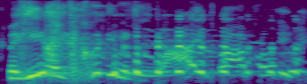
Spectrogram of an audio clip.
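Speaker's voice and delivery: high, amused disbelief through laughter; laughing. Real, not acted. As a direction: laugh as you say it, pitch climbing. Laughs at kid's bad lie.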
